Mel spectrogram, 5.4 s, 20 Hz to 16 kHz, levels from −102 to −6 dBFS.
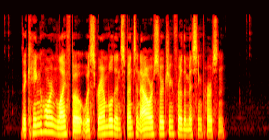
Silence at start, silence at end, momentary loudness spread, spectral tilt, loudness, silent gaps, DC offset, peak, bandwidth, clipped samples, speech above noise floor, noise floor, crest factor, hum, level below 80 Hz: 0.45 s; 0.95 s; 9 LU; -3.5 dB/octave; -22 LUFS; none; under 0.1%; 0 dBFS; 11.5 kHz; under 0.1%; 49 dB; -70 dBFS; 22 dB; none; -68 dBFS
